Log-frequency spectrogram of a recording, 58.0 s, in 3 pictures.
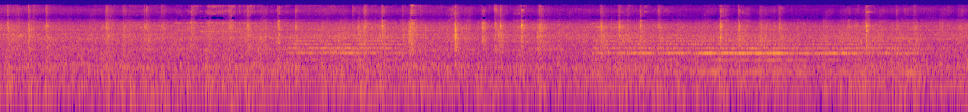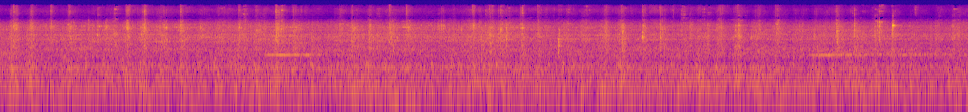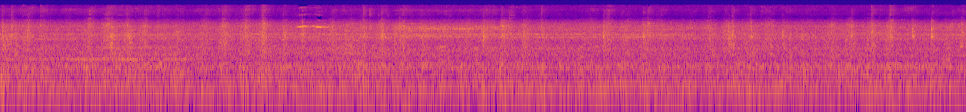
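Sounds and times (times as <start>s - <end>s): freight train wagons rolling: 0.0s - 58.0s
wheels clickety-clack: 0.0s - 58.0s
train horn: 5.5s - 8.6s, 11.8s - 18.8s, 24.6s - 25.9s, 35.5s - 43.0s.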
